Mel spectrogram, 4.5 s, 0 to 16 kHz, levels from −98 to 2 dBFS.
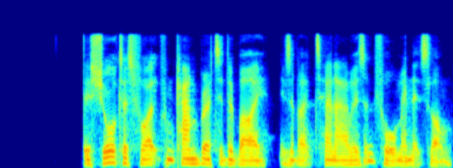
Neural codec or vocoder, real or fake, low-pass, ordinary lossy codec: codec, 16 kHz, 1 kbps, FreqCodec, larger model; fake; 7.2 kHz; AAC, 96 kbps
